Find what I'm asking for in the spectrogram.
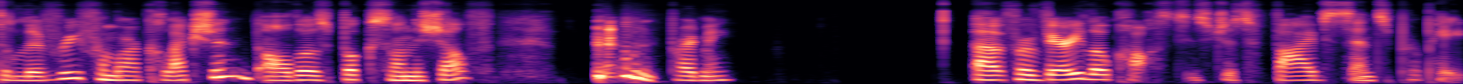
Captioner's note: coughs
